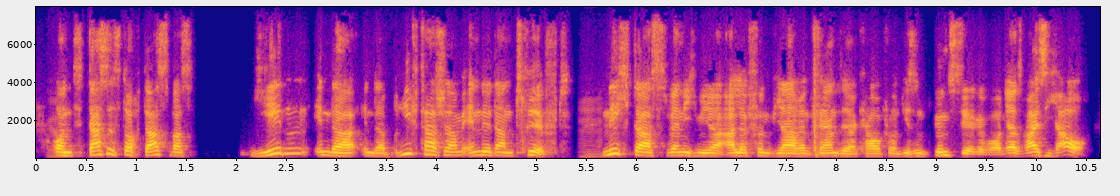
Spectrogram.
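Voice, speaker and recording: A man with a fairly high pitch speaks at a moderate pace, his intonation lively and his loudness swinging widely. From Hamburg, northern Germany. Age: 40s. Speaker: financial advisor, association chairman. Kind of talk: interview. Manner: hesitant, many fillers.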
